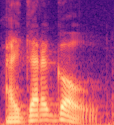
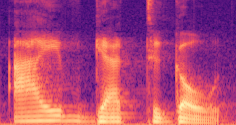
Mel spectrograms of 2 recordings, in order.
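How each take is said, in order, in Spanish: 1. Got to se reduce a gotta, sin 've. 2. Cada palabra se dice completa, incluido got to. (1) "simplemente dicen gotta" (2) "Lo correcto es decir"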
